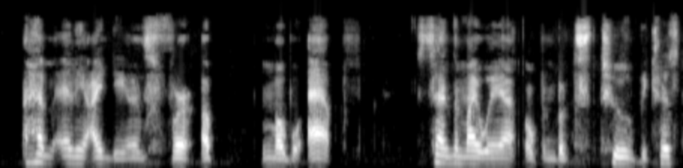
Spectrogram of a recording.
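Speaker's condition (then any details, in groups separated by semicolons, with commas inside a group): Cerebral palsy; wheelchair user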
